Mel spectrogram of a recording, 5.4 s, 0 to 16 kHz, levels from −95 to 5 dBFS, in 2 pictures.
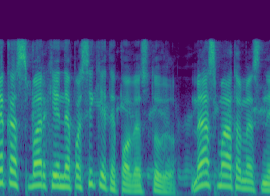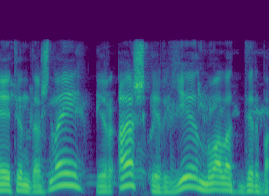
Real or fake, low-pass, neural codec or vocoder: real; 7.2 kHz; none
